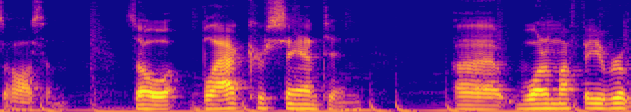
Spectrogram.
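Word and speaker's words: Krrsantan: fett it's good okay so number one black chrysanthemum so i used to say kerstan which is really stupid because now that i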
